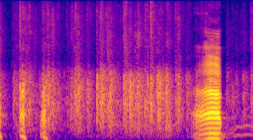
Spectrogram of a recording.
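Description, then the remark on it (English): An audience breaks into applause for the event's volunteer organizers: a couple of sharp early claps, then a dense, steady patter of many hands clapping, capped by a brief loud vocal cheer near the end. “So hat tip to you guys. Clap. Come on.”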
